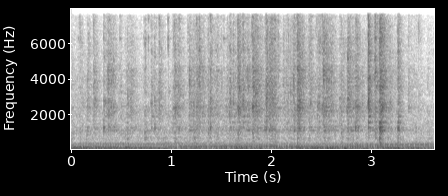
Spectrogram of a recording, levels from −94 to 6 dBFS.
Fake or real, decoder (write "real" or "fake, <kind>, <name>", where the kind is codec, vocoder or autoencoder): real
